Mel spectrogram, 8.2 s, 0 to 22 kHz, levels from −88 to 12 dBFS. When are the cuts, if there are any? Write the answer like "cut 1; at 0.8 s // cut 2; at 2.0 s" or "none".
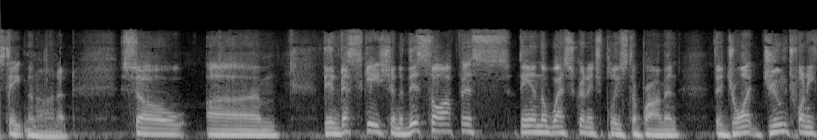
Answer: cut 1; at 5.2 s

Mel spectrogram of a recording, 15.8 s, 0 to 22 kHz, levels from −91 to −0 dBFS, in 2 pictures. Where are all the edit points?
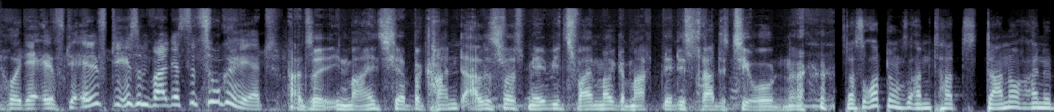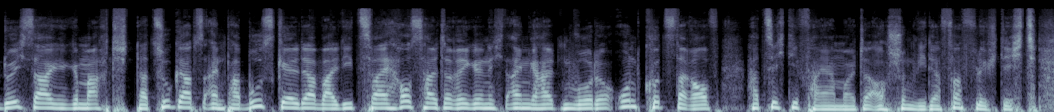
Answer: none

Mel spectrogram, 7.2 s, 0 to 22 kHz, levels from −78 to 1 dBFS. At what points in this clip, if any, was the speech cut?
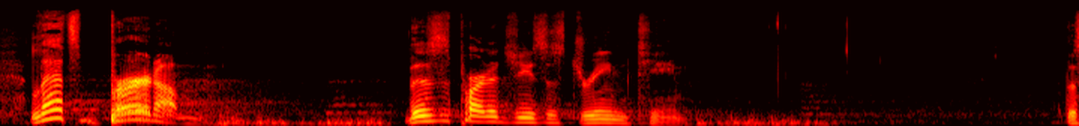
cut 1; at 2.6 s

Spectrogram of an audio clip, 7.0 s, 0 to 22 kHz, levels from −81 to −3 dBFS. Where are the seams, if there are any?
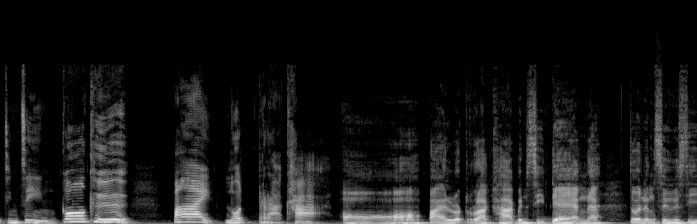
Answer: none

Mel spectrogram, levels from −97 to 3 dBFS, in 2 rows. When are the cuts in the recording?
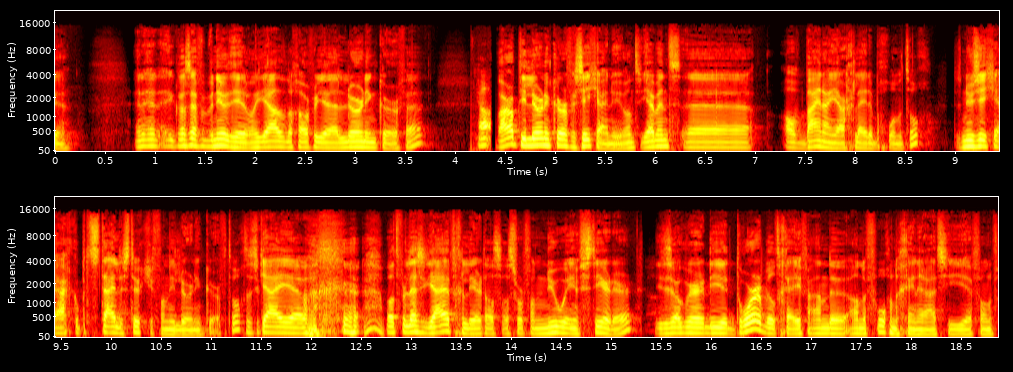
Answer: cut 1; at 11.5 s // cut 2; at 15.3 s

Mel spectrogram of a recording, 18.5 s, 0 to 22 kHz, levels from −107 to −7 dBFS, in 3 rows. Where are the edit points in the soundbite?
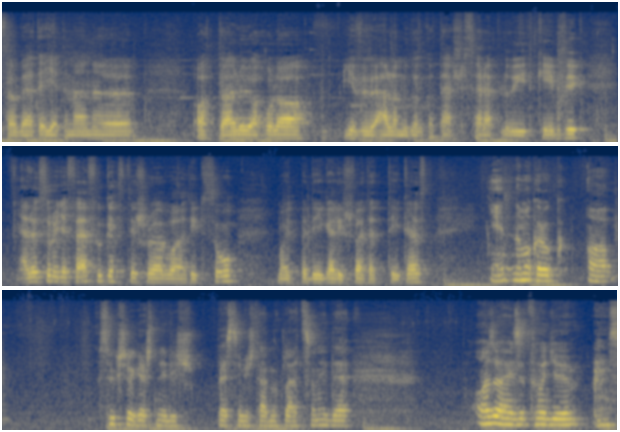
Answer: cut 1; at 6.2 s // cut 2; at 11.0 s

